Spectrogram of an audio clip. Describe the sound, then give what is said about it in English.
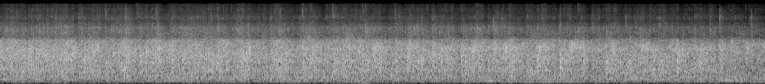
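A school audience gives Year 3 and 4 pupils a big round of applause, dense, even clapping that stays loud and steady from start to finish. “So let's give Year 3 and 4 a really big round.”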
